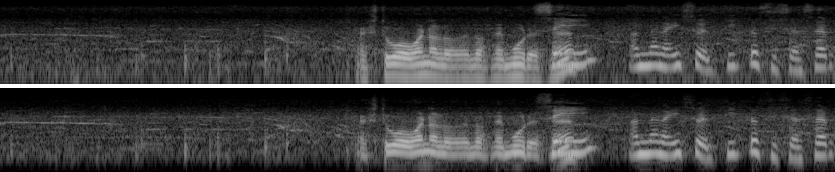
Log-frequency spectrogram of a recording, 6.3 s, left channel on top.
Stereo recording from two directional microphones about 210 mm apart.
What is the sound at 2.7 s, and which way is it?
Speech, 10° left (ahead or behind).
